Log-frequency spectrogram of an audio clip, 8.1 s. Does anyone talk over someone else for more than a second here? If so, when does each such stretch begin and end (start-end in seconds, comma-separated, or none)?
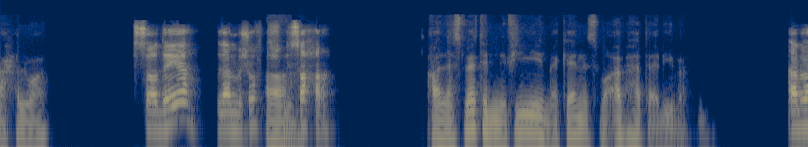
none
